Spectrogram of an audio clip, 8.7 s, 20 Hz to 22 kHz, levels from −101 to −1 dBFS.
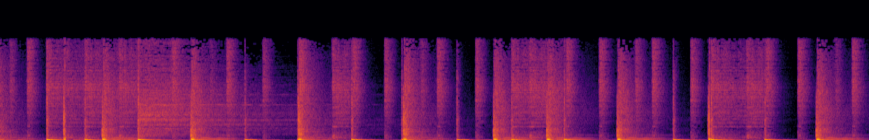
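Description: Music with compressed frames skipped at 0.65 s: the audio jumps ahead by about 150 ms, which fits several whole codec frames being dropped or rejected by the decoder. Unlike a dropout, there's no silent gap; the music simply jumps ahead at the join.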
